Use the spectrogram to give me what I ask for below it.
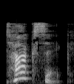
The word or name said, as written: toxic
